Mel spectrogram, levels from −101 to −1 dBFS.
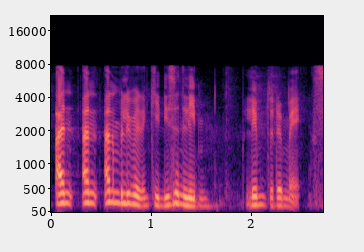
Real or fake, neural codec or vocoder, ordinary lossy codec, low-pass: real; none; none; none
